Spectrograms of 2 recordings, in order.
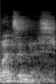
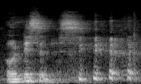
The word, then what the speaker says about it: Onesimus: But last week I kept saying Onesimus, right? It's actually Onesimus. So I want you guys to be informed. That is the correct pronunciation.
